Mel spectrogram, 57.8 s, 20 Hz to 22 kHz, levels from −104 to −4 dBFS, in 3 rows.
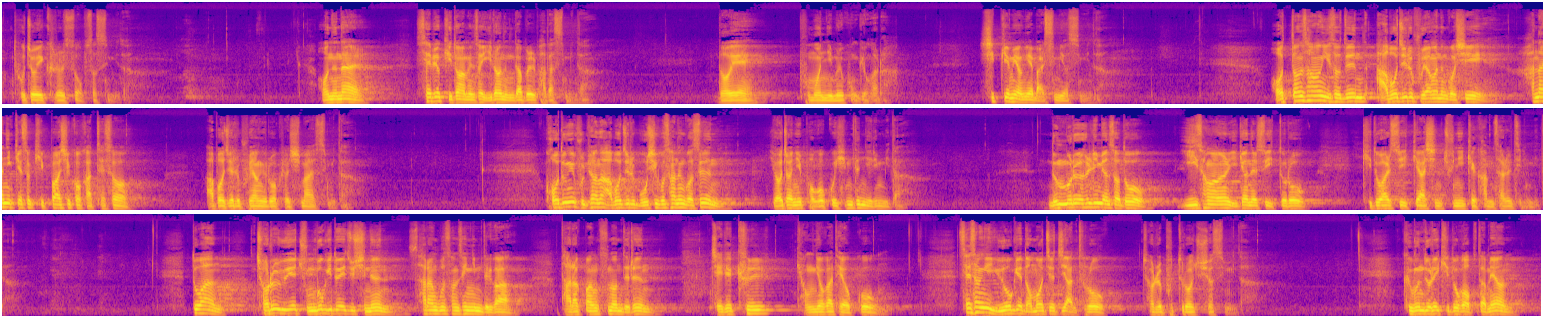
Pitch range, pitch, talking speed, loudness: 100-140 Hz, 120 Hz, 245 characters per minute, -12 LUFS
